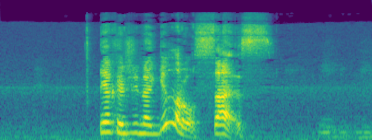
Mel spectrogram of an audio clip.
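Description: A young woman laughs into a close microphone.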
